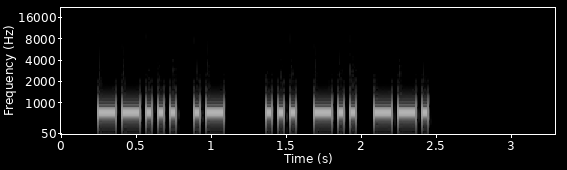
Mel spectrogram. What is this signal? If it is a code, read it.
Morse code, heard as a keyed tone, about 32 wpm, 700 Hz. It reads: 7A SDG
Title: Field Day Exchanges Encore - 30wpm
